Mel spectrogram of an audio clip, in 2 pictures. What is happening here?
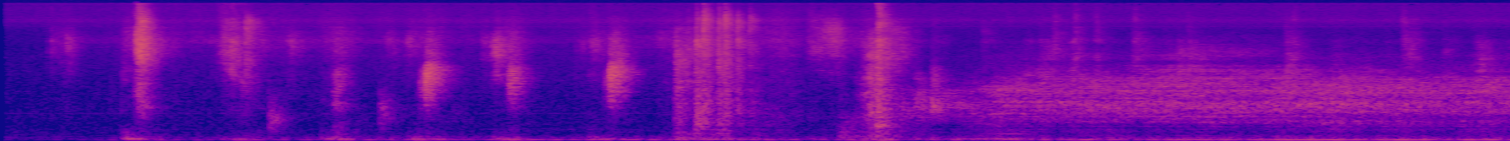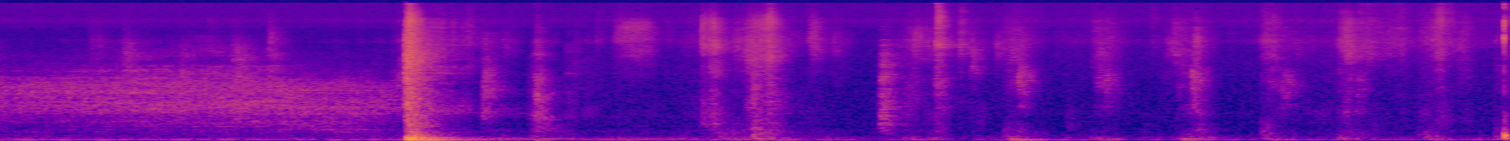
I walked to open the window, sightsighted the highway and then closed the window and got back.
